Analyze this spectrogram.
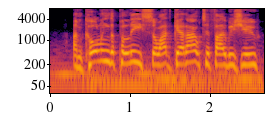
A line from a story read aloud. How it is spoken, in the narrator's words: I shouted, shaking like a leaf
